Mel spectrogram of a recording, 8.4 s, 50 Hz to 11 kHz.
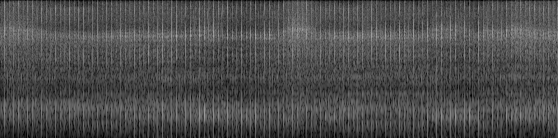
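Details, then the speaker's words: Radial shockwave therapy in an aesthetics practical class on a female patient's fibrotic cellulite area, with gel; noise may startle the patient: rapid, even train of sharp clicking pulses at about 15 a second. "e para que ele não se assuste ele pode sentir né algum desconforto até por causa do barulho também"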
